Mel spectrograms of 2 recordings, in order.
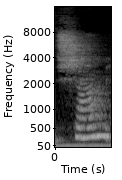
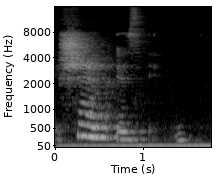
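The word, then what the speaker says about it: שם: Sham in Hebrew means name. And if you change the word a bit and you say, if you say Shem translates to name. If you pronounce it as Sham, it means there.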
